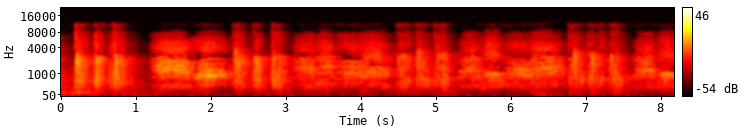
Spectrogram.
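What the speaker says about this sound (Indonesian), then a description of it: "Tepuk anak soleh." Children at school perform the 'Tepuk anak soleh' clapping chant, loud rhythmic group claps and chanted voices in bursts, with shouting near the end.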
